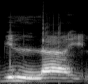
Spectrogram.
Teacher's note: Allah di sini lafzul jalalah dan dibaca dengan tarkik karena sebelumnya ada harokat kasroh yaitu bi dan alif lamnya syamsiyah, makanya dibaca dengan idgham billahi langsung ke huruf lam.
